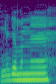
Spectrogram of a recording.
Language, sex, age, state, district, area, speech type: Assamese, female, 45-60, Assam, Lakhimpur, rural, spontaneous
